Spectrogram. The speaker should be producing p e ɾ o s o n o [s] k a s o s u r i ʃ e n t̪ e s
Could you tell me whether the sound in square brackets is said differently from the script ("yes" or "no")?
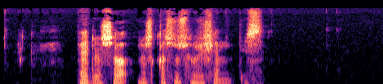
no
